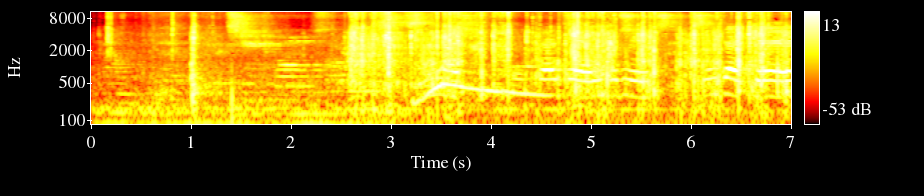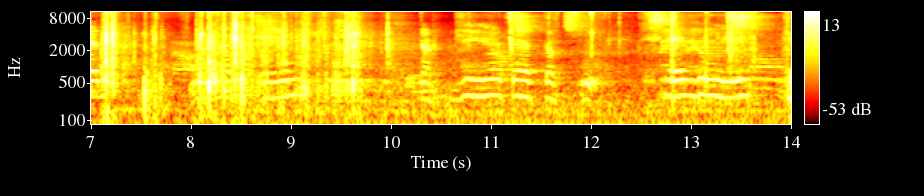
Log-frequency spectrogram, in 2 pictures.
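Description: A young child's voice talking and vocalizing in sing-song glides, with light clicks and knocks of small die-cast toy cars handled on a plastic playset.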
